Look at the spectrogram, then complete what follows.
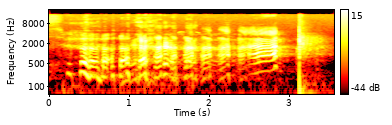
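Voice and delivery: long, loud laugh; scoffing laugh. Shown as a demonstration. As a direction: laugh it off loudly as your rebuttal. Laughter as rebuttal to doubters' lines.

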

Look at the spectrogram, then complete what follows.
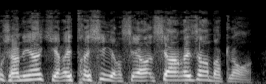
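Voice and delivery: normal talking voice

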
